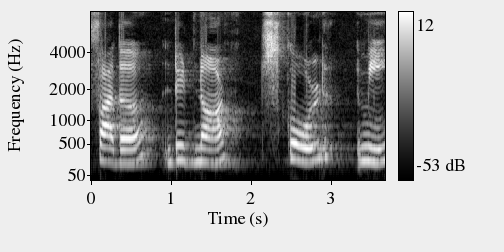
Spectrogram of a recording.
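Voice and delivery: Father, did not, scold me said very slowly in separate pieces; slow chunked repeat. Shown as a demonstration. Teacher to learners, very slow chunked repetition. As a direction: drill it word by word, very slowly. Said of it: "teacher repeats in slow chunks".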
